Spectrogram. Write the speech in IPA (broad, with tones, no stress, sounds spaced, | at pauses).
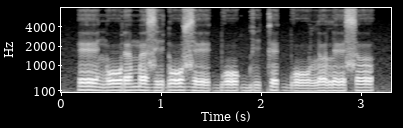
eː˦˨ n oː˧ ɾ ɛ˦ m ɛ˨ z i˨ ɗ oː˦ z eː˨ ɡ͡b oː˧ ɡ͡b i˨˦ k e˦ ɡ͡b oː˨ l ə˧ l e˧ s ə˦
